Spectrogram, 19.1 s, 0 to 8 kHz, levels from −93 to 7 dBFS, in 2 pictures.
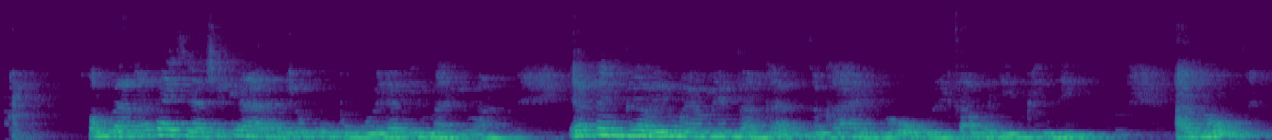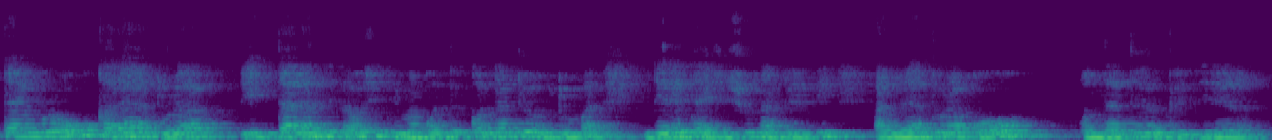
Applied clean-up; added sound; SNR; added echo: none; none; none; reverberation time 1.2 s.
